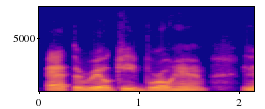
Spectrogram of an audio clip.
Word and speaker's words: Brougham: at the real Keith Broham and it's it's it's it's pronounced Broham, but it's spelled B R O U G H A M.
